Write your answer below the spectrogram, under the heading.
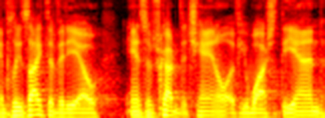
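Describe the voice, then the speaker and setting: A man's very deep, low voice at a very fast pace. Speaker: YouTube narrator of Reddit stories. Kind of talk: casual outro chat. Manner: casual, filler-heavy.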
